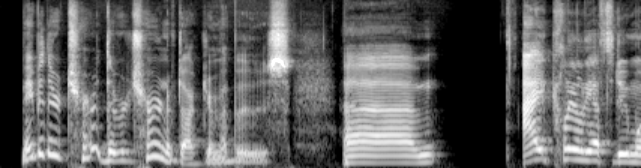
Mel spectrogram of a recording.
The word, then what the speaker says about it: Mabuse: Mabuse. Carrie Witt says it's Mabuse. Mabuse.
